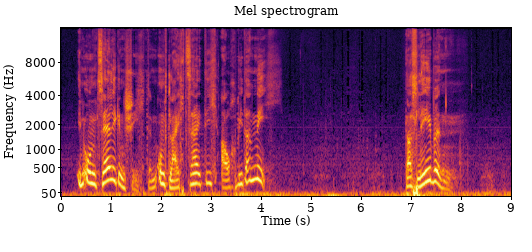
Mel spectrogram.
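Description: A middle-aged man sings with feeling into a close microphone, in short phrases with pauses.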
